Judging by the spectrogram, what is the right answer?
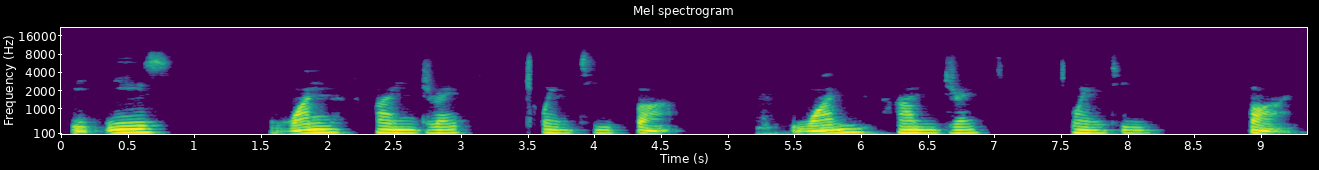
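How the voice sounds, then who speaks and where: A man in his twenties teaching a beginner English lesson, speaking very slowly and deliberately and repeating each number. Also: fairly low pitch, breathy edge. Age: 20s. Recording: dull lo-fi recording.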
